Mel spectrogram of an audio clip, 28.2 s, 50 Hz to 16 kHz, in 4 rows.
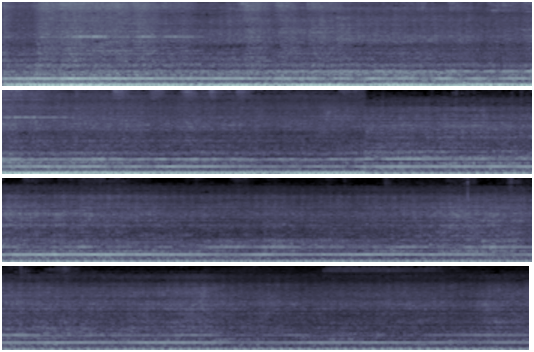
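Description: GE AC44i diesel-electric locomotive running with a steady low engine drone and a hum. Slightly past the midpoint the hiss above the drone drops away, and the sound grows gradually quieter.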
